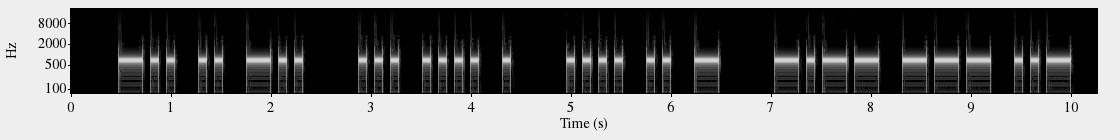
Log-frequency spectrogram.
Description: Morse code, heard as a keyed tone, about 15 wpm, 700 Hz. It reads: DID SHE HIT YOU
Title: Sentences from Top 1400 Words 15wpm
